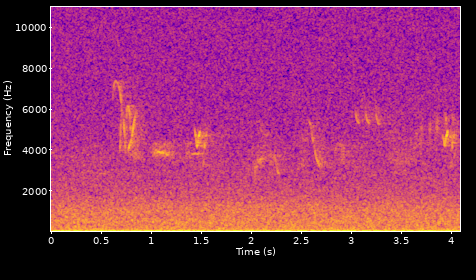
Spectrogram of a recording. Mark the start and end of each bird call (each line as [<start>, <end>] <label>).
[0.10, 1.70] Mountain Chickadee (Poecile gambeli)
[0.30, 1.70] Dusky Flycatcher (Empidonax oberholseri)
